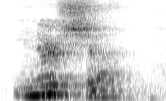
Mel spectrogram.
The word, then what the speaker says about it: inertia: Here, TIA also sounds like sh, inertia, okay?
